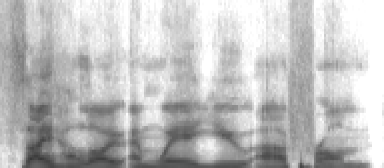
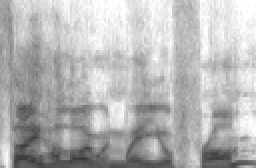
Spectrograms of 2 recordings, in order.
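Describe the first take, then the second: First: The words 'you are' are said in full. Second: The words 'you are' are contracted together. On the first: "or we could have written that as" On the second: "The same with the other bit"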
